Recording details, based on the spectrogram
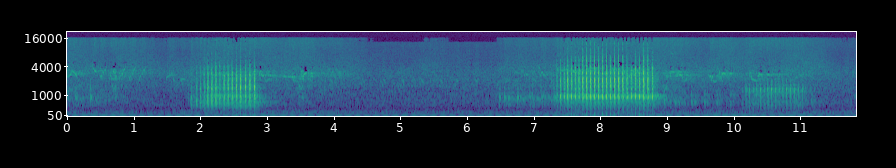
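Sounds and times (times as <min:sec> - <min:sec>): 
woodpecker drumming in a forest: 0:01.8 - 0:03.6, 0:06.5 - 0:11.3.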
